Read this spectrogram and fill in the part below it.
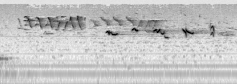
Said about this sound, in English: Outside, the birds fly around the feeder.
